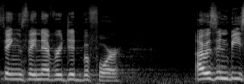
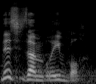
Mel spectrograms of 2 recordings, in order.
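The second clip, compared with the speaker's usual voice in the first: words coming through tears, crying while talking; 2 semitones lower, 6 dB quieter than usual. Reading out a written speech, crying while talking. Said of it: "I'm crying already".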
